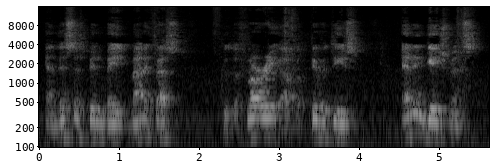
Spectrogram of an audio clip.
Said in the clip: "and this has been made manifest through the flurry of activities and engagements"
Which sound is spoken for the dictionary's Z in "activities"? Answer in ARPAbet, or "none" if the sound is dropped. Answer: Z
